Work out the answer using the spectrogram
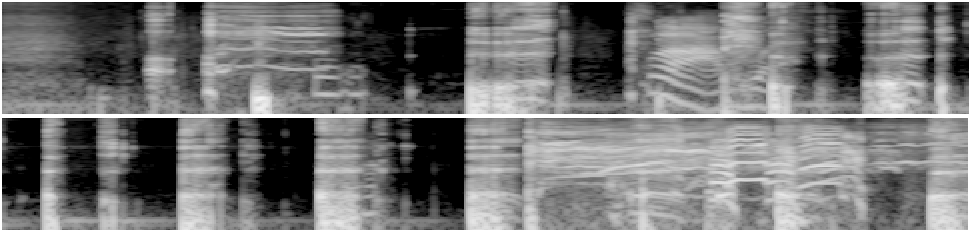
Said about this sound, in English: Another sound, according to this, we hate, the sound of burping. Here's … burping.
